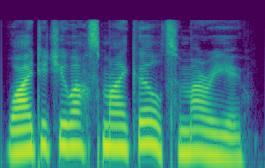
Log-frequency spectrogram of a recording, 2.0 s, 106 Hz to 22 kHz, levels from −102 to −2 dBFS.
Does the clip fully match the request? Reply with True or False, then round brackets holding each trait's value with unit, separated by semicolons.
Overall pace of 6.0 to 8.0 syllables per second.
False (5.5 syllables/s)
